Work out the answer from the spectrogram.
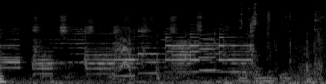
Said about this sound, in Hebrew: אוי. לא יודע איפה זה... זה טלפון שלי מצלצל? כן, זה הסליל.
